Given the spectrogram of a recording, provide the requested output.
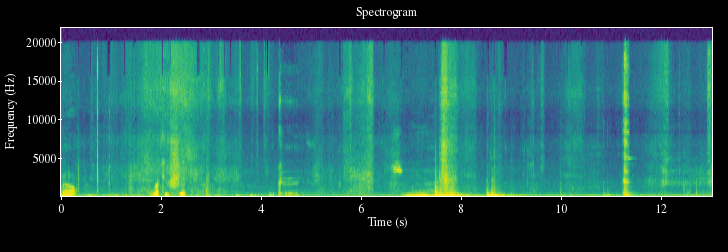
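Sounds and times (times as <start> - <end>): containers thumping down: 7.5 - 9.3.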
